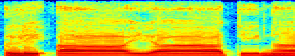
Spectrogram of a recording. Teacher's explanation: کھڑا زبر کو بھی اتنا ہی کھینچنا ہے جتنا حروف مدہ کو کھینچا جائے گا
